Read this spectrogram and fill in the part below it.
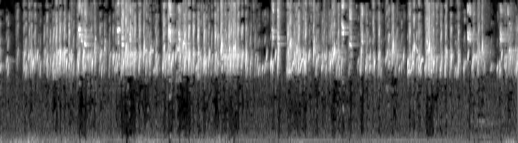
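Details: European goldfinch song, used to train captive goldfinches while they moult: long run of rapid, metallic twittering and trills, building after a quieter first second, with a faint low hum in the background.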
